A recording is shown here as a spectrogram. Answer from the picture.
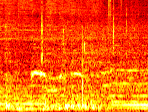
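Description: Near silence: faint music from a car stereo head unit, with a few faint clicks as its knob is turned.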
